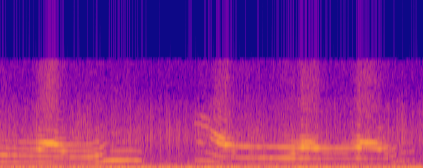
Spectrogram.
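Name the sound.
cat meowing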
